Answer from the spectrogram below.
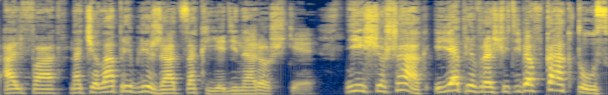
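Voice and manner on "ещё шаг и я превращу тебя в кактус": higher, sharp magical threat; a unicorn's raised threat; threatening. A narrator's reading. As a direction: warn her off, voice raised high. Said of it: "угрожала Твайлайт".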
